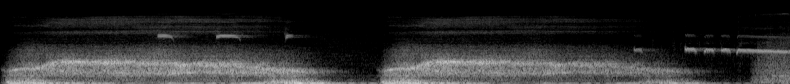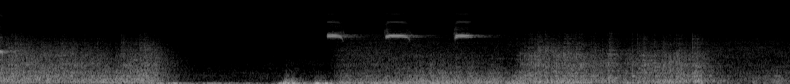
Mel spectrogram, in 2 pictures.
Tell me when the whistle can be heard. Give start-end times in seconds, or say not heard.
1.6-3.0, 6.3-8.1, 11.2-12.7.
